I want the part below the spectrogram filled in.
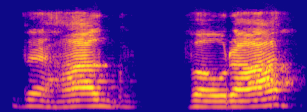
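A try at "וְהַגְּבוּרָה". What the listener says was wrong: Vu-ra, vu, ooh. You said vo. It came out. It sounded like bo to me, but it's hagavura.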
